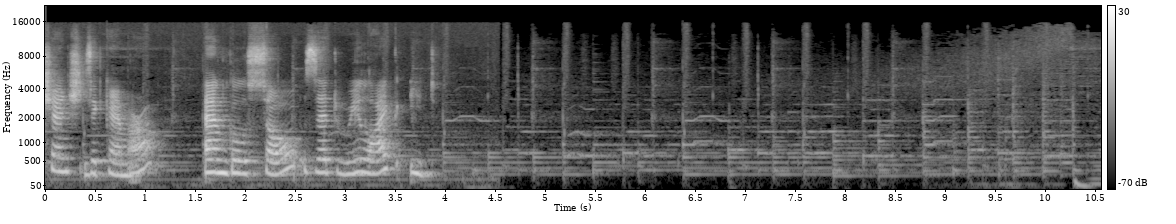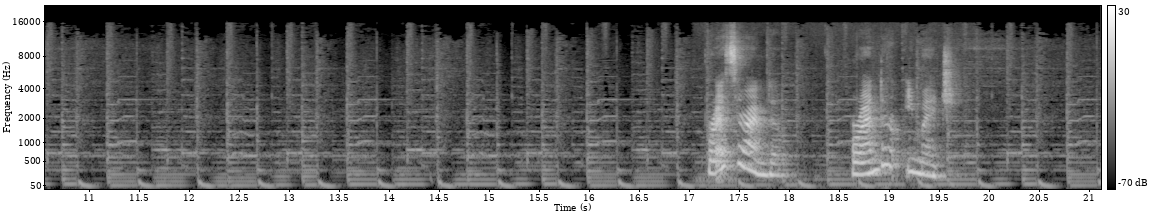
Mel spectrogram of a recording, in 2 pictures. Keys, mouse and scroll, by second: 0.2 z, 3.8 click, 4.2 r, 5.7 x, 9.2 click, 9.5 g, 9.9 z, 16.7 click, 17.9-21.0 drag.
